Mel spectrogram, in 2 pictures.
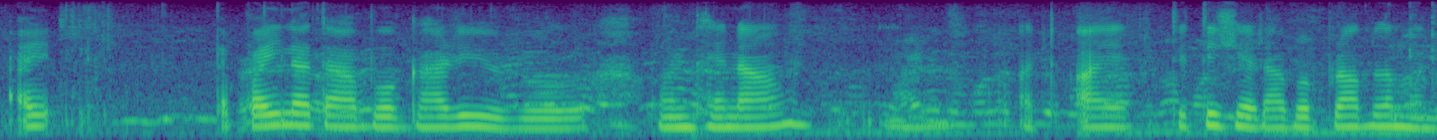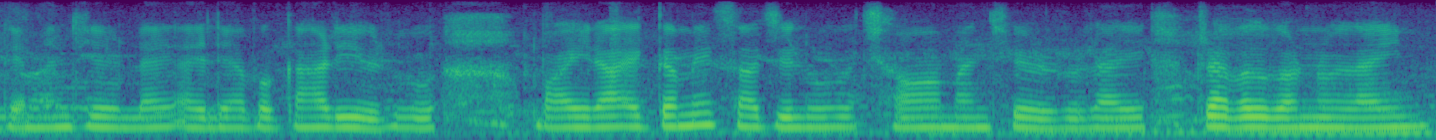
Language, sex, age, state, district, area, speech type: Nepali, female, 30-45, West Bengal, Alipurduar, rural, spontaneous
